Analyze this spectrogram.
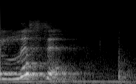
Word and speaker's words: listen: If you have a verb like, say, listen, you look at this one, it is consonant, vowel, consonant. Where is the stress? Listen. The stress is on the first syllable.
